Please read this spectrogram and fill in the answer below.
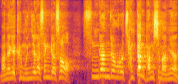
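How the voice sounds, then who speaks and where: Speaking at a fairly slow pace, a man uses a raised, projected voice with a bright, sharp tone. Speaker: pastor. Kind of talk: sermon.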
